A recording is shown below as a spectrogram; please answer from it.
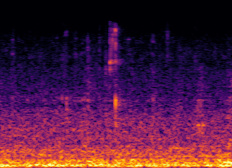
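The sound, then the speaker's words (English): Faint chewing of a trail mix of dried fig, mango and walnut: soft, steady mastication with low squishy crunches and no clear breaks. “I'm just gonna eat some. Oh, right. Mm, like the fig.”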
